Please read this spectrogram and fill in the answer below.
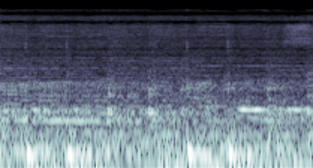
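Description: A post-punk band playing live and loud: electric guitars, bass guitar and drum kit keeping a steady driving beat.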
